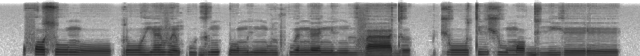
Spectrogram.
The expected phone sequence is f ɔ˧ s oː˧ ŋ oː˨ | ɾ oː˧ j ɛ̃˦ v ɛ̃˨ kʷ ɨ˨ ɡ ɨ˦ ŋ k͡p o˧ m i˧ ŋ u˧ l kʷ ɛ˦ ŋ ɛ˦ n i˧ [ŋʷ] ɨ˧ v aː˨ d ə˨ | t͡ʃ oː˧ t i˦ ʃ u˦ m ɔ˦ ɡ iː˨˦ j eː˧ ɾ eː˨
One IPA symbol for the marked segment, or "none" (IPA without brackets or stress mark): ŋ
